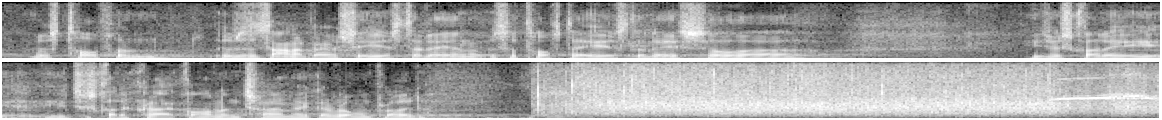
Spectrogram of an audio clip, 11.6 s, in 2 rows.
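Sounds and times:
speech: 0.1 - 4.4, 5.1 - 8.5
live audience applause: 8.4 - 11.5.

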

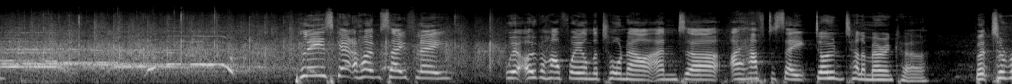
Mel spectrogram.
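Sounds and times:
concert audience applauding: 0.0 - 5.1
speech: 3.0 - 10.1.

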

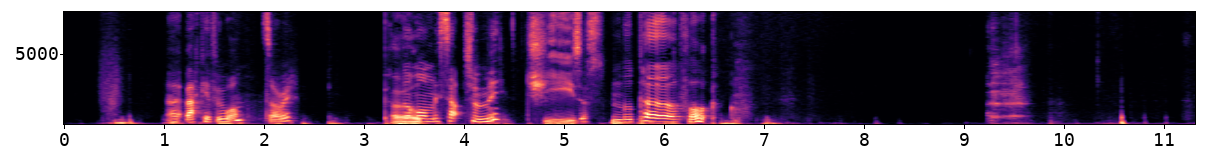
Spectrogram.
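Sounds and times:
speech: 1.0 - 2.4, 3.2 - 6.8
burp into the microphone: 9.2 - 9.7.

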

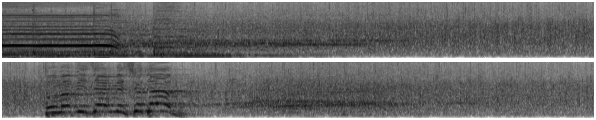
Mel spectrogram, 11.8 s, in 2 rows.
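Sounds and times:
crowd applause and cheering: 0.0 - 11.8
sustained high whoop: 0.9 - 4.2, 8.0 - 10.7
speech: 6.9 - 7.9.

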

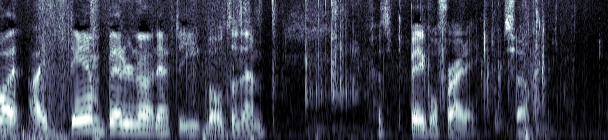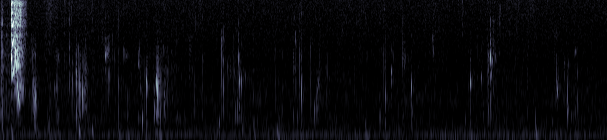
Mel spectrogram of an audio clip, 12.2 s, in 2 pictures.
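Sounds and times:
speech: 0.0 - 2.8, 3.8 - 5.6
person drinking water: 5.9 - 12.1.

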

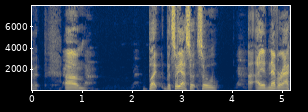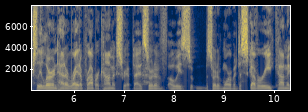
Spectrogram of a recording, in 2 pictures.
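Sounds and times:
speech: 0.0 - 1.2, 2.3 - 10.3
dog barking: 1.0 - 1.3, 7.4 - 7.6.

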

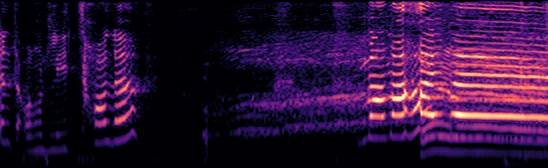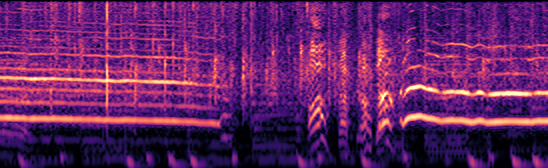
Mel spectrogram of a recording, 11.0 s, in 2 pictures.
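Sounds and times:
speech: 0.2 - 2.2, 3.6 - 5.0, 8.8 - 9.8
audience cheering and clapping for an arriving guest: 2.3 - 10.9.

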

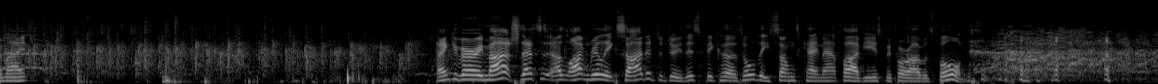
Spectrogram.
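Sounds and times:
speech: 0.0 - 0.6, 4.4 - 11.2
audience applause greeting a guest coming on stage at a live show: 0.0 - 4.8
laughter: 9.7 - 11.5.

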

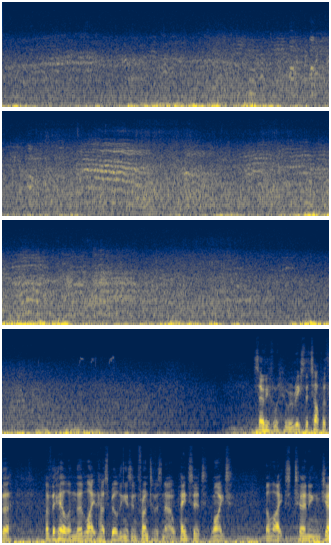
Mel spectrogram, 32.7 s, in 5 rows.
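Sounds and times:
seabird cries echoing off cliffs: 0.0 - 19.1
surf roaring: 0.0 - 32.7
wind on a hilltop: 0.0 - 32.7
speech: 24.7 - 30.8, 31.4 - 32.7.

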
